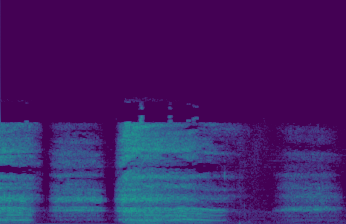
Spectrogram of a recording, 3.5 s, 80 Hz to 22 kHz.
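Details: Noisy, labored breaths with a faint whistling wheeze in an adult 9/11 recovery worker who sorted debris by hand, uses three inhalers and about 20 pills daily, and is increasingly winded when talking.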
